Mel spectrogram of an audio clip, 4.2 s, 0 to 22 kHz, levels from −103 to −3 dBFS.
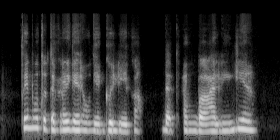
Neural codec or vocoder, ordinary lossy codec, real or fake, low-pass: codec, 44.1 kHz, 2.6 kbps, SNAC; Opus, 24 kbps; fake; 14.4 kHz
